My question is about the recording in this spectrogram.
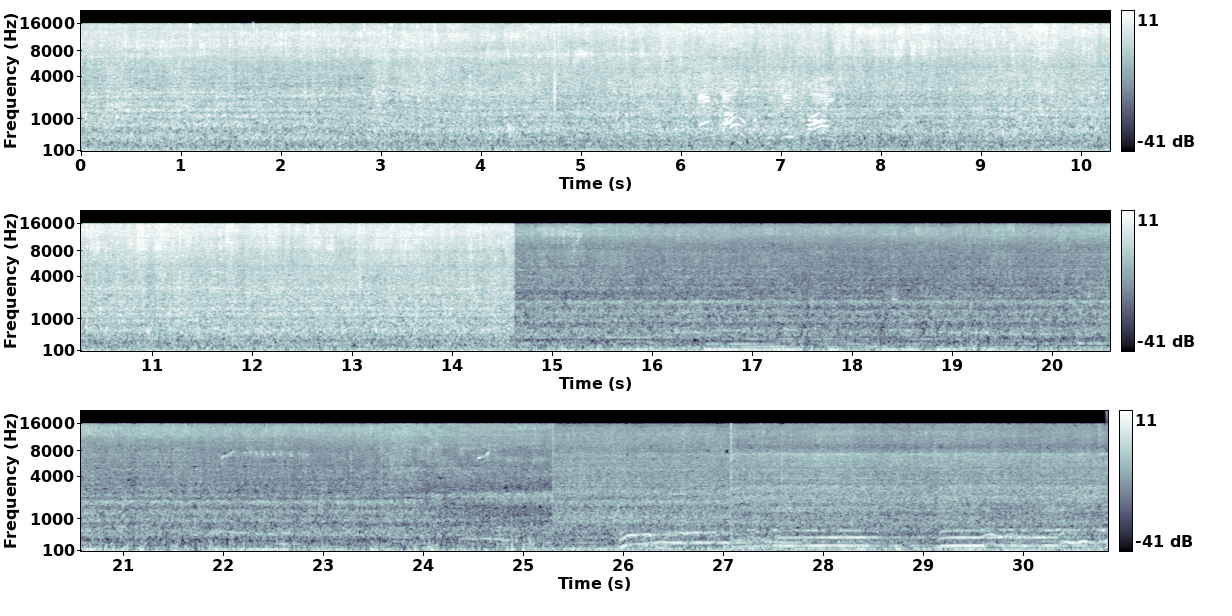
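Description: Steady low drone of sand-pumping machinery running, with the rush of sand-laden water gushing from the pipeline for the first half. The rushing cuts off suddenly about halfway through, leaving the low drone, with a few rising tones near the end.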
